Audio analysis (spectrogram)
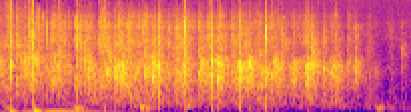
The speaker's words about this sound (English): So with that, let's give a round of applause to David.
